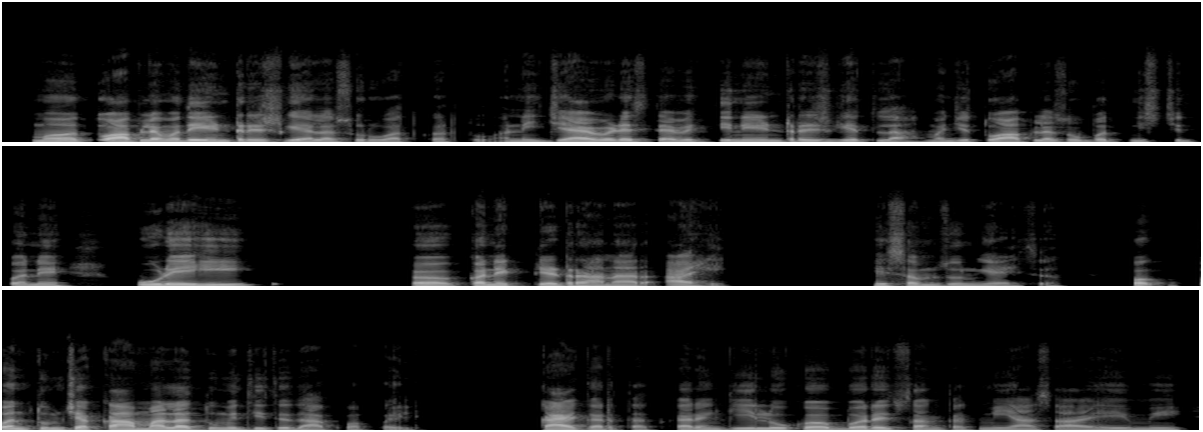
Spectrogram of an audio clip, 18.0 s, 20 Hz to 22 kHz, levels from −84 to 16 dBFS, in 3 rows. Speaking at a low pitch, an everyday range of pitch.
Yes: low, 115 Hz; average, 3.0 semitones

